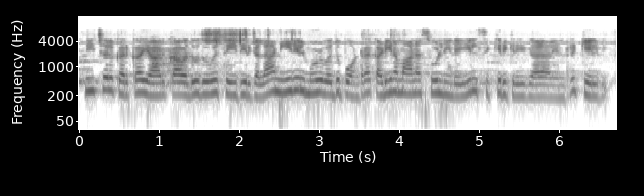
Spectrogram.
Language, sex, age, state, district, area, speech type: Tamil, female, 18-30, Tamil Nadu, Krishnagiri, rural, spontaneous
